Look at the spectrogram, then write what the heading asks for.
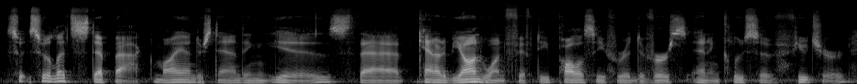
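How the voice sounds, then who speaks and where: Deep-voiced male interviewer. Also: fairly bright tone. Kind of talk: conversational interview, switching to French.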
